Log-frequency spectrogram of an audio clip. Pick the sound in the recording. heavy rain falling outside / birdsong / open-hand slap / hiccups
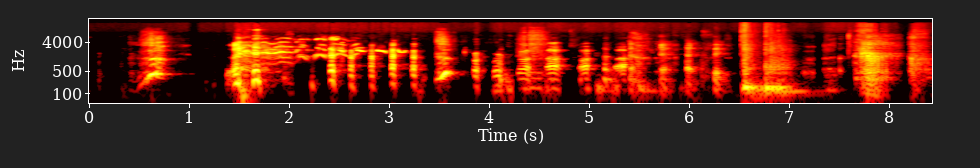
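hiccups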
